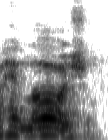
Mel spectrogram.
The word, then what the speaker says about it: relógio: E na palavra relógio, veja que a sílaba mais forte é ló, que é a penúltima também. A última é gil. Percebe? A última é gil e a penúltima, portanto, é ló.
